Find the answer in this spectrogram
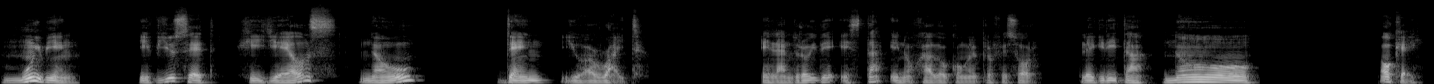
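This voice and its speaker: A man teaching a podcast Spanish lesson, speaking slowly and clearly, repeating words for learners and encouraging them. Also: low-pitched, expressive, a little mellow.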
